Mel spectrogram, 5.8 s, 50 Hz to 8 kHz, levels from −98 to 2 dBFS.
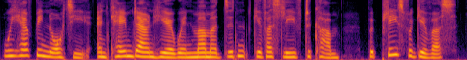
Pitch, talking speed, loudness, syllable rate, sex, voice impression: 225 Hz, 205 wpm, -19 LUFS, 5.1 syllables/s, female, feminine, slightly adult-like, slightly powerful, slightly clear, intellectual, slightly sharp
